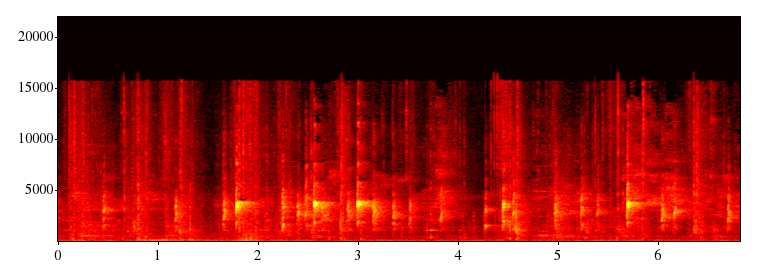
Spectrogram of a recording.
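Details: Three captive Java sparrow chicks, about 23 days old, young of white Java sparrows; dense run of rapid, scratchy chirps and squeaks, some louder peaks, over a faint indoor hum.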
